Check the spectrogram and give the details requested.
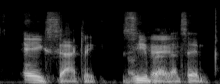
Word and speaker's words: ZCEBRA: Today we have a special guest from I hope I pronounce it correctly, Zebra. Exactly. Zebra.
